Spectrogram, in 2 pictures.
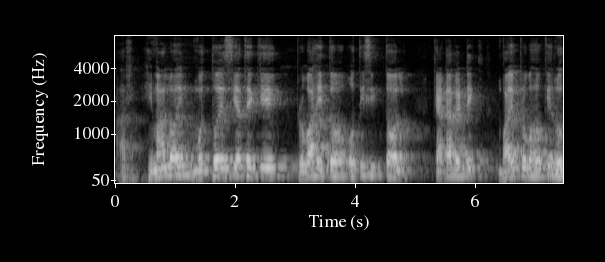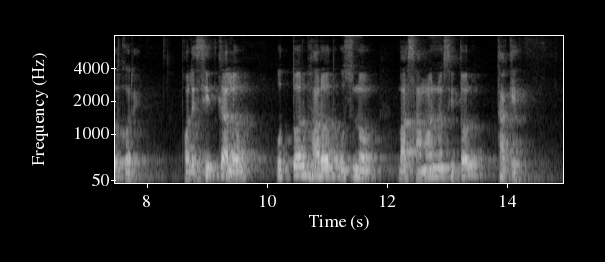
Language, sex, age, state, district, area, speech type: Bengali, male, 18-30, West Bengal, Purulia, urban, spontaneous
